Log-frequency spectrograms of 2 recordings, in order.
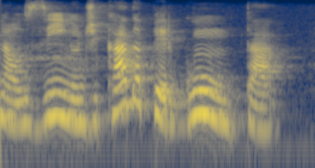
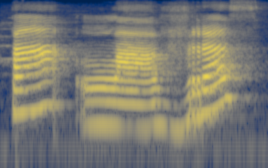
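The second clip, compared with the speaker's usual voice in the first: slow dictation word; 4 semitones lower, 6 dB louder, much slower than usual. Shown as a demonstration. Teacher reading the missing syllables: slow loud dictation. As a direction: draw out palavras slowly and louder. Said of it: "Então eu vou ler".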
